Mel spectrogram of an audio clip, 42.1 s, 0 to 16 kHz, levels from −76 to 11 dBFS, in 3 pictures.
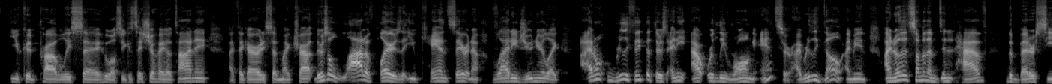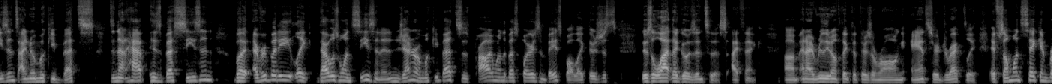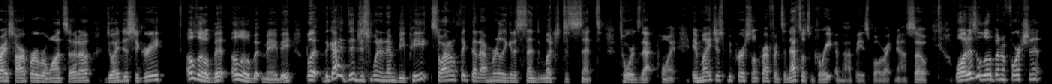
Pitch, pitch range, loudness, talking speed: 145 Hz, 120-175 Hz, -26 LUFS, 250 wpm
